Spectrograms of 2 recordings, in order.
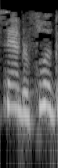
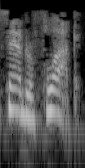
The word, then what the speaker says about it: Sandra Fluke: You know, it's not pronounced Sandra Fluke. It's pronounced Sandra Fluck.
